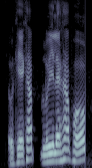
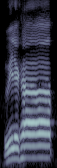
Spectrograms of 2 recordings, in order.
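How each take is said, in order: First: Said in the usual way. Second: Higher, bright rallying shout; higher-pitched hype call; hyped cheer. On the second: Real, not acted. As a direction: pump yourself up, let's go. Host repeats the rallying cry.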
